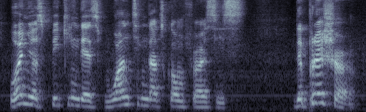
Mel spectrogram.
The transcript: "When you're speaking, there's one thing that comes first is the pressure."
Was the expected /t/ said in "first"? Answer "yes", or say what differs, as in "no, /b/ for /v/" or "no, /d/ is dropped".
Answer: no, /t/ is dropped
